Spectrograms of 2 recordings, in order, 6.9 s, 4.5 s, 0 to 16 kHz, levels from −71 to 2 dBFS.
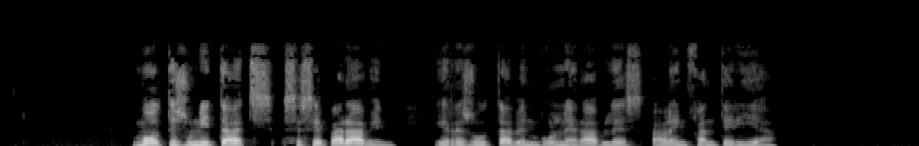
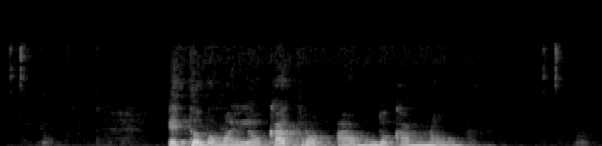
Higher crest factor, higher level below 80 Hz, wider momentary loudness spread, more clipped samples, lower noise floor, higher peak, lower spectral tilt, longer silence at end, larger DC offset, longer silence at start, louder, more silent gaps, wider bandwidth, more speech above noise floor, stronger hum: about the same, 20 dB vs 18 dB; second, -74 dBFS vs -56 dBFS; first, 13 LU vs 7 LU; neither; first, -71 dBFS vs -55 dBFS; first, -2 dBFS vs -6 dBFS; second, -4.5 dB/octave vs -8 dB/octave; first, 1.1 s vs 0.95 s; neither; second, 1 s vs 1.25 s; about the same, -22 LUFS vs -22 LUFS; neither; about the same, 11.5 kHz vs 11.5 kHz; first, 50 dB vs 34 dB; second, none vs 50 Hz at -45 dBFS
